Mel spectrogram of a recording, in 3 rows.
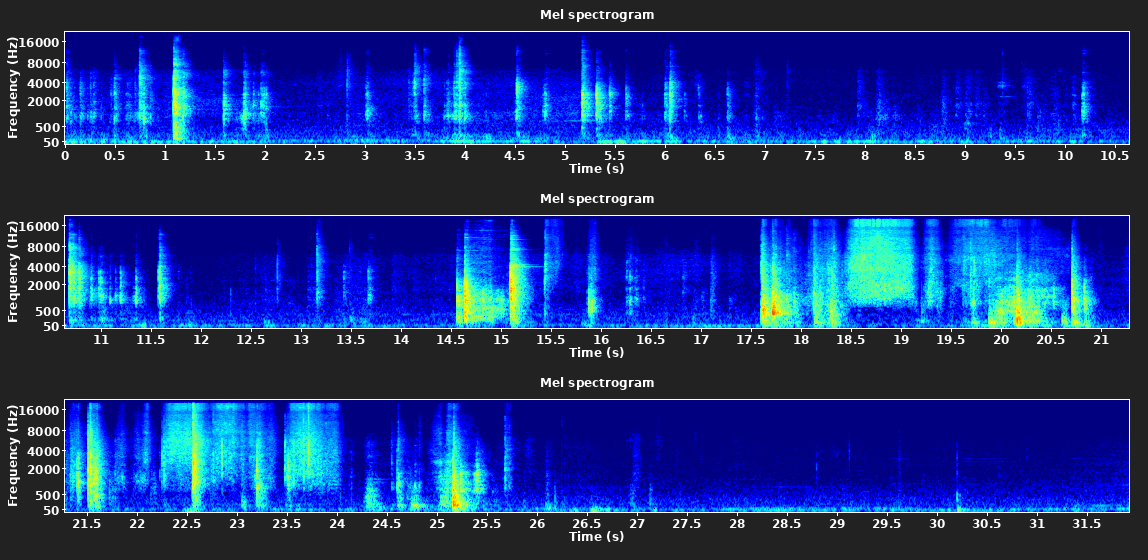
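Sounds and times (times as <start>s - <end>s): rustling and scraping: 15.5s - 25.6s.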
